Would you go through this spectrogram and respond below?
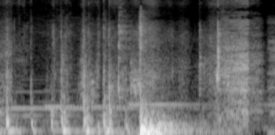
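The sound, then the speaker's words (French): A door being forced open by the hero, who wants to smash everything: a rapid run of dull knocks and thuds, then one heavy, booming bang midway that rattles and fades, followed by a few softer bumps. “Il a ouvert la porte Merde, faites pas un bruit Ça va c'est, il veut tout défoncer”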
